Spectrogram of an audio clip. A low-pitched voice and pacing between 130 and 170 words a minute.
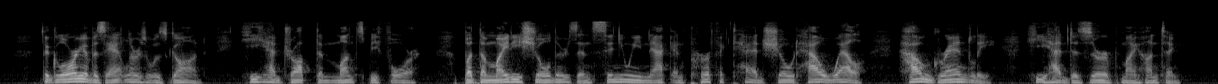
Yes: very low, 95 Hz; average, 165 wpm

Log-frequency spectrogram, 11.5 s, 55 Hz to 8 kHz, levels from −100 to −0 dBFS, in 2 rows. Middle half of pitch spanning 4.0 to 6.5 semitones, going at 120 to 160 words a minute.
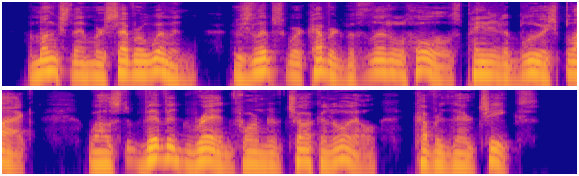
Yes: average, 4.3 semitones; average, 140 wpm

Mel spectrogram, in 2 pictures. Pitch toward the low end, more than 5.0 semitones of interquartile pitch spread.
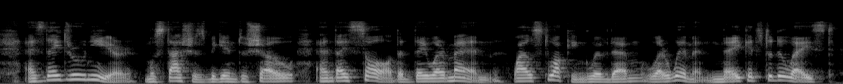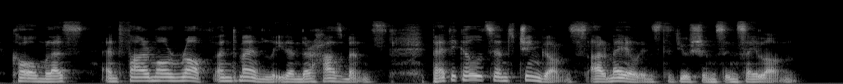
No: medium, 145 Hz; wide, 5.6 semitones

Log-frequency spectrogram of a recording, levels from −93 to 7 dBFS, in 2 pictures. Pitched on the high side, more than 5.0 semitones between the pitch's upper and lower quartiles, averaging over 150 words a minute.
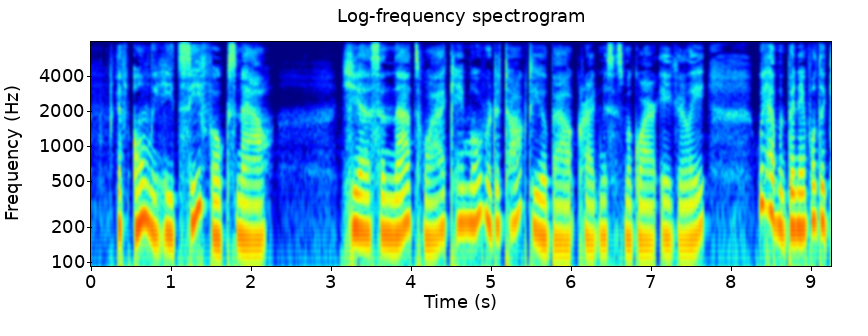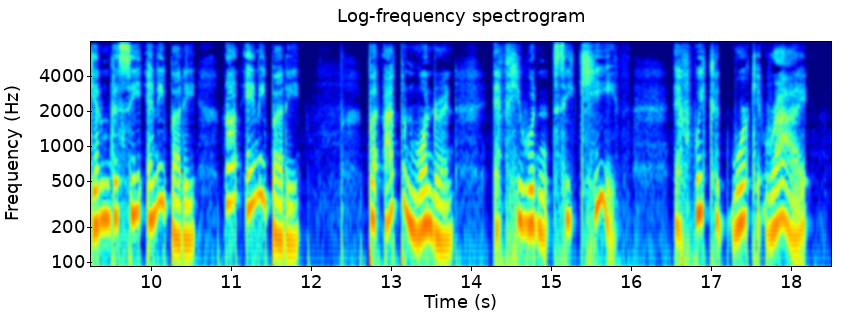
Yes: high, 200 Hz; wide, 5.5 semitones; average, 160 wpm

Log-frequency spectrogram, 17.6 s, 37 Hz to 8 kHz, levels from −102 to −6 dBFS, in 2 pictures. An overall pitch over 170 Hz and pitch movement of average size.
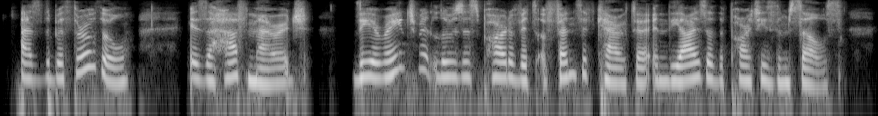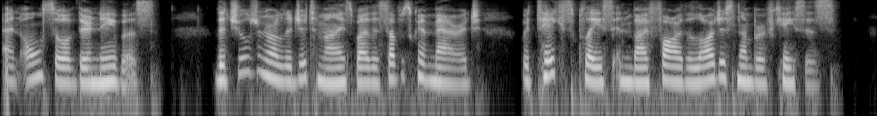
Yes: high, 190 Hz; average, 4.0 semitones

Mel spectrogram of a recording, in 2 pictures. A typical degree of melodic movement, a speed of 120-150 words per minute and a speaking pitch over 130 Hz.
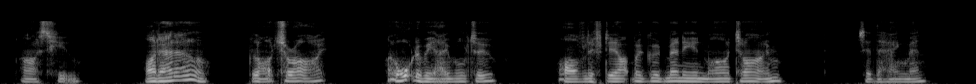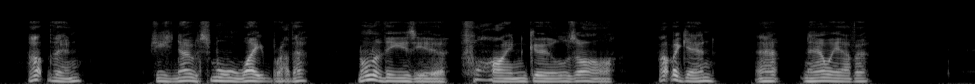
No: narrow, 2.1 semitones; average, 140 wpm; medium, 140 Hz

